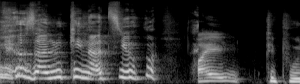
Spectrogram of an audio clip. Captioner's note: laughs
